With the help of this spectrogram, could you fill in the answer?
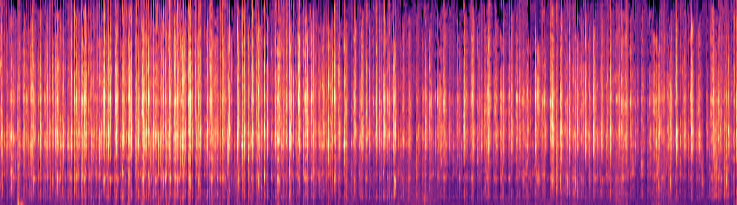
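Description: A small painted wooden desk calendar with loose number blocks is held in both hands by the fingertips and shaken in front of the microphone. A dense, fast clatter of short, bright clicks and knocks runs steadily throughout, with a brief low thump near the start.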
